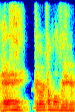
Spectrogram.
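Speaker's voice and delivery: shouted stage whisper. Character beckoning gur to come over, whisper yell. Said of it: "it's like a whisper yell".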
